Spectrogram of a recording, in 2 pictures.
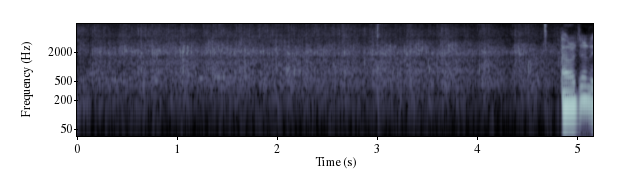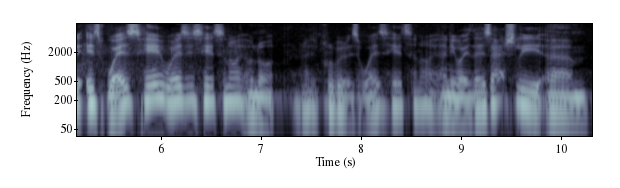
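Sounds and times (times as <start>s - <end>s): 
audience applause: 0.0s - 5.8s
speech: 5.0s - 10.3s.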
